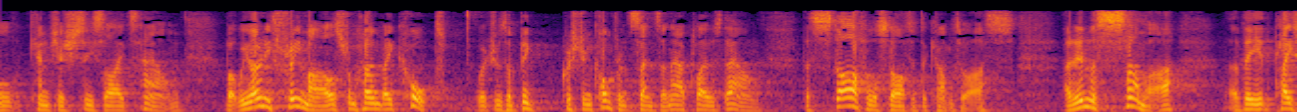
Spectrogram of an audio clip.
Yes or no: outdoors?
no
